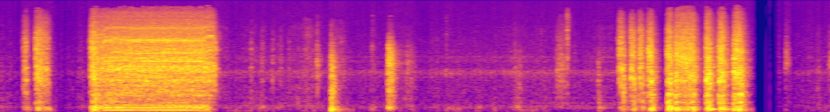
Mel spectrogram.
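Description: A cordless drill whirs in short bursts, driving screws into wood.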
